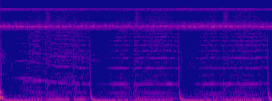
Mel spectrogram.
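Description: Steady high-pitched insect chorus, a continuous trill, with no breaks.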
